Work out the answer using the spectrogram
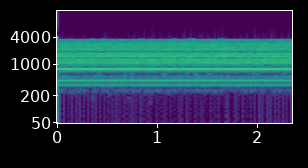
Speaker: and as you can see it's no longer noisy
